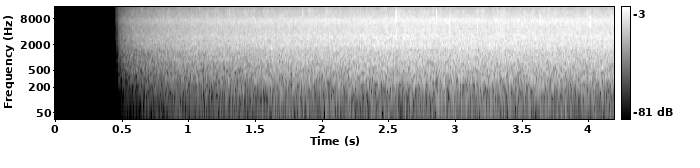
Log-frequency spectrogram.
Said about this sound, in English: With the sound of the rain on the back porch in the background.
